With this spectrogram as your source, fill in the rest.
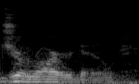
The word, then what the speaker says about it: Gerardo: okay what would it be in espanol though Gerardo Gerardo all right so that Gerardo all right now like I said some people pronounce it and it's really hard for me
